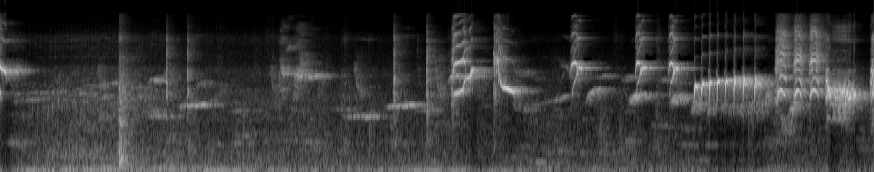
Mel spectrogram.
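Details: White-rumped shama singing in full voice during an afternoon bath; scattered sharp whistles and brief notes, then a rapid ringing, trilled burst near the end, with clicks and splashes between.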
